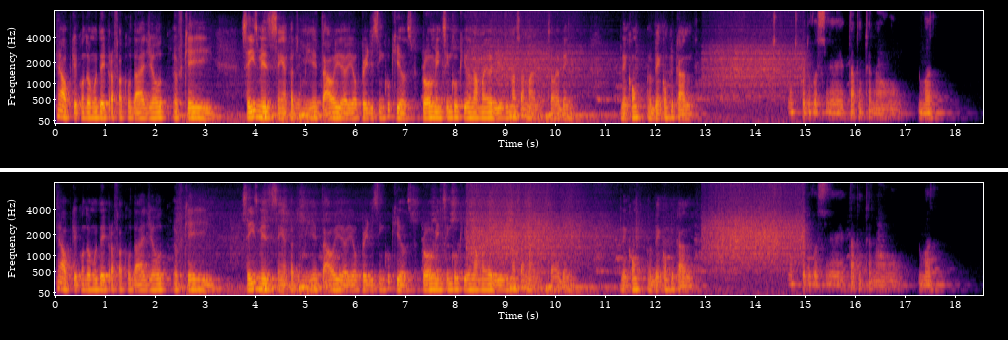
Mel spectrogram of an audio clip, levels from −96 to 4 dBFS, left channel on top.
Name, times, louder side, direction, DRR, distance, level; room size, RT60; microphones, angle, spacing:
voice 1, 0.0-3.1 3.7-10.4 11.3-12.8, left 3 dB, 40° left, 0.4 m, -24 dB
Bark, 1.8-2.4 4.9-6.0 7.3-8.2 8.9-10.0 10.7-12.5 12.7-15.2 15.8-16.8, equal, 60° right, 4.8 m, -48 dB
sound 1, 2.4-15.0, right 1 dB, 80° right, 1.5 m, -36 dB
voice 2, 14.6-16.9 17.3-17.6, left 4 dB, 85° left, 0.6 m, -32 dB
16.0 x 6.4 x 5.0 m
head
